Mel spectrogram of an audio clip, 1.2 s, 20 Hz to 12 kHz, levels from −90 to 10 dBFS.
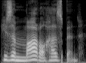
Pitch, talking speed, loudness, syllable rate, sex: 180 Hz, 205 wpm, -16 LUFS, 5.4 syllables/s, female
